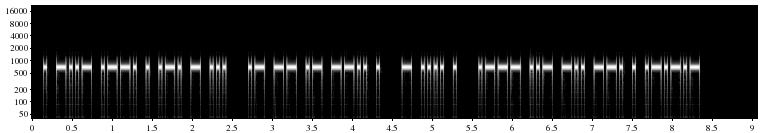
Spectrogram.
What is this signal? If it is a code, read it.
Morse code, heard as a keyed tone, about 30 wpm, 700 Hz. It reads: EXPERTS AMAZE THE JUDGE.
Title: Pangram Challenge v2 - 30wpm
